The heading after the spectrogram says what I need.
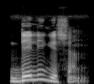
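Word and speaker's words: delegation: এ গে daily গে এখানে জি এ যে নয় জি এ গে উচ্চারণ হবে ডেলি গেন সান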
